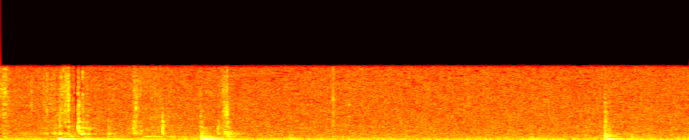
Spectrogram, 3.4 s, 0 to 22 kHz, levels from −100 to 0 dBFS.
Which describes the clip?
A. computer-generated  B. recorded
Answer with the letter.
B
